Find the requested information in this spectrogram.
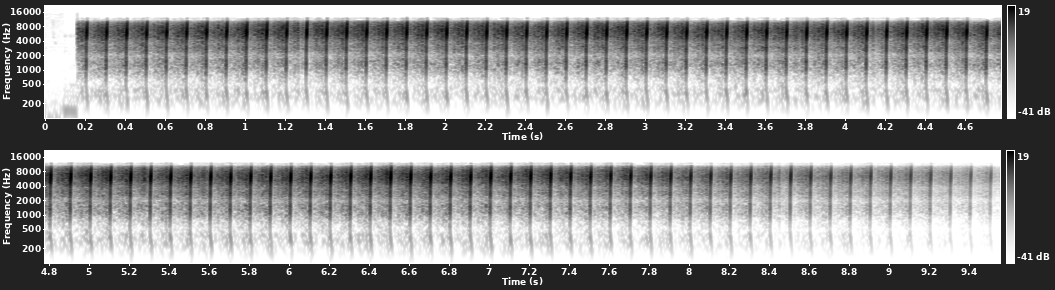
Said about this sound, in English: in his in depth look into the return of Russia's famous over the horizon radar transmissions. It did not take long for me to connect what I was hearing to the past and realize I was hearing a form of the old Russian woodpecker again, he said.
